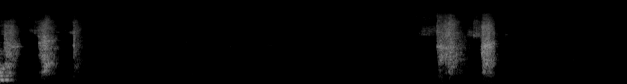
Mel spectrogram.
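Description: Faint, quick crunching ticks of a pepper mill being twisted to crack black pepper over a bowl. Near the end come two short, louder breathy bursts.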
